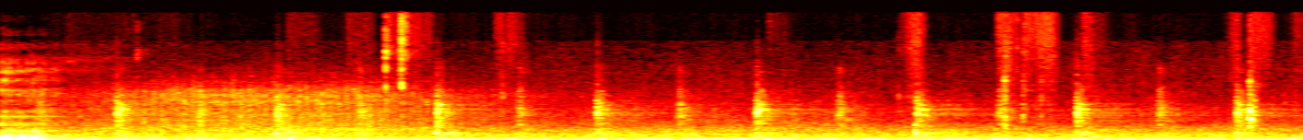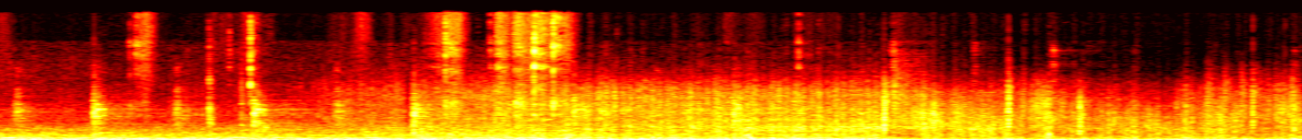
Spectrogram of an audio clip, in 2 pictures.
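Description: Artillery fire in the Dust Front RTS video game: a constant rumble of distant booms with many sharp repeated blasts and pops layered over a low droning background, no voices.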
